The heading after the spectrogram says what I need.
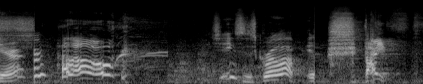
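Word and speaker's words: Steiff: Steif. You got to say it like you're going to invade France, you know?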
